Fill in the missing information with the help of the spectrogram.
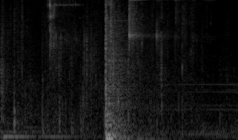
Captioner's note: gunshot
